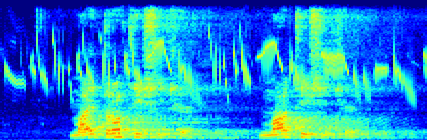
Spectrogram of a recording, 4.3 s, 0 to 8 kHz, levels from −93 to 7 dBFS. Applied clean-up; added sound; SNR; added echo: none; Bird vocalization, bird call, bird song; 12 dB; reverberation time 2.1 s.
